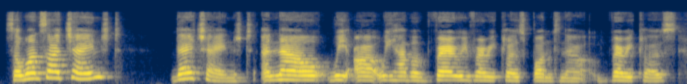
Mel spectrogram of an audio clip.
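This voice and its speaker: Woman in her 50s telling her story, lively, jumps into voices for her kids, pretty candid. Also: mid-range voice, measured pace. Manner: animated, acts out family dialogue in voices; candid and reflective. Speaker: parenting coach guest. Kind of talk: personal storytelling interview.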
